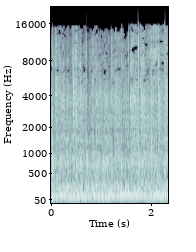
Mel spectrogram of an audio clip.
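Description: Drums played together for dancing: a large kettle drum and double-headed drums beaten with sticks, in a dense, loud rhythm over a steady low hum.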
